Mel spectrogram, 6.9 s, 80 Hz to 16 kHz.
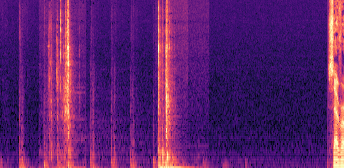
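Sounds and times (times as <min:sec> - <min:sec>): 
door handled with clicks, rattles and knocks: 0:00.8 - 0:01.7, 0:03.2 - 0:04.0
speech: 0:06.6 - 0:06.8.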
